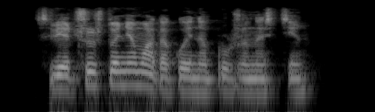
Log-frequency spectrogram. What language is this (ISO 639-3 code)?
bel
